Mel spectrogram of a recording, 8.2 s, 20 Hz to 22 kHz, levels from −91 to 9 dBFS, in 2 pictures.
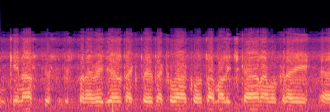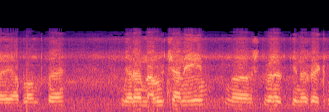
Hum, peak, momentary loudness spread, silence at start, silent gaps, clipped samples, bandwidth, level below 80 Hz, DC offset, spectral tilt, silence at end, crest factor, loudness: none; 0 dBFS; 7 LU; 0 s; none; 3%; 8 kHz; -36 dBFS; 1%; -4 dB/octave; 0 s; 8 dB; -7 LUFS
